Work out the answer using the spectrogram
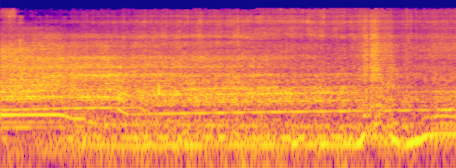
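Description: A car engine running steadily close by. Its pitch steps down twice in the first couple of seconds.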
